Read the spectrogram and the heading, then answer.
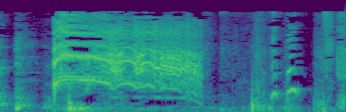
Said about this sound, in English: What is that? That's the worst scream I've ever heard.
